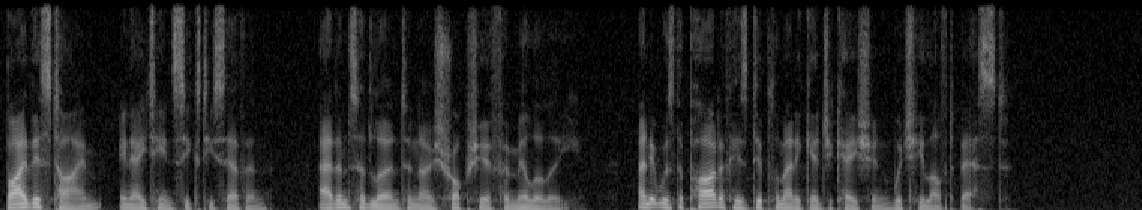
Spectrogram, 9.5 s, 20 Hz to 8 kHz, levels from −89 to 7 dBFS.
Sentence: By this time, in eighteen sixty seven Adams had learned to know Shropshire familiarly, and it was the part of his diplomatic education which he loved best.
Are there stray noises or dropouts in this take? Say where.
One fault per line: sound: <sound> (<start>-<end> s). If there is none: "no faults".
no faults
